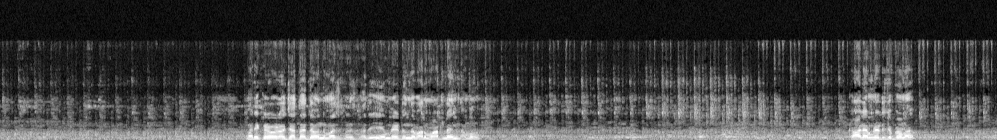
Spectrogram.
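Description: A crowd chatters faintly in the background outdoors.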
